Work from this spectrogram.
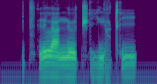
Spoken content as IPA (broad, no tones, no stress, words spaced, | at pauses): t͡sʼɪla nø t͡ʃʼi̤ja̤kʼi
